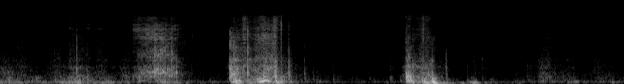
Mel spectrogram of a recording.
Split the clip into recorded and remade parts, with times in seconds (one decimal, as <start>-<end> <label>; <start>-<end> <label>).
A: 0.0-6.2 remade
